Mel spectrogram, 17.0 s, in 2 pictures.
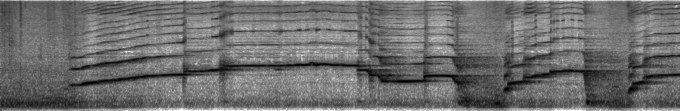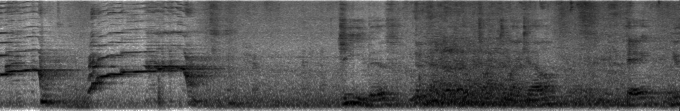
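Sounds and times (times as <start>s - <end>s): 
imitated elk challenge bugle: 0.7s - 11.8s
laughter: 13.6s - 16.9s.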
